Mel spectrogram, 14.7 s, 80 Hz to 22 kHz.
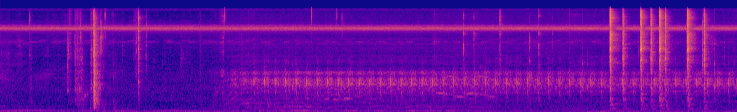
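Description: An 8-track cartridge is pushed into an Akai CR-80T deck with a sharp clunk about two seconds in. From about four seconds the playing deck gives a faint, even pulsing, about three or four pulses a second. Near the end come several sharp clicks as the track selector button is pressed.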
